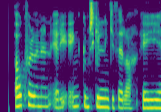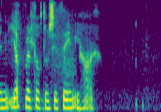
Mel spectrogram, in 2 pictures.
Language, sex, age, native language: Icelandic, female, 18-19, Icelandic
